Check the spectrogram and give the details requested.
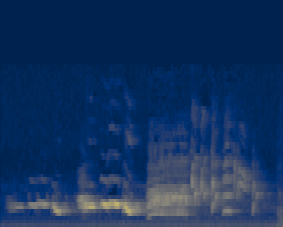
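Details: Common blackbird singing in a forest in Spain: a rich, fluty phrase of slurred whistles gliding up and down, followed by a harsher, rapid twittering tail.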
